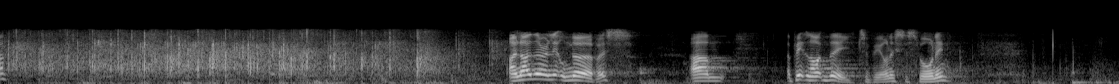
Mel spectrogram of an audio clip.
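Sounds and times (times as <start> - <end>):
speech: 0.0 - 0.2, 5.1 - 9.6
audience applause at a church service: 0.0 - 5.2.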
